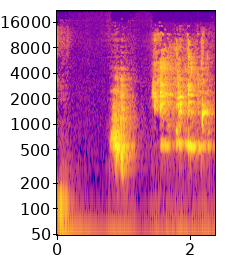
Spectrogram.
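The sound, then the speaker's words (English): Water poured into a glass, heard as two short bursts of splashing, trickling liquid separated by a brief pause, the second burst longer and more uneven. “Here, let me get you some water too.”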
